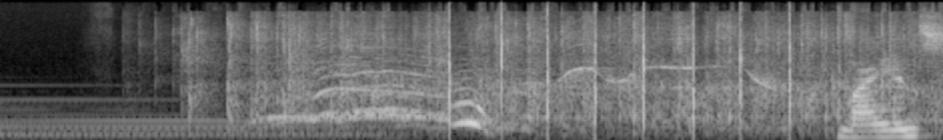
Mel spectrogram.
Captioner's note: applause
